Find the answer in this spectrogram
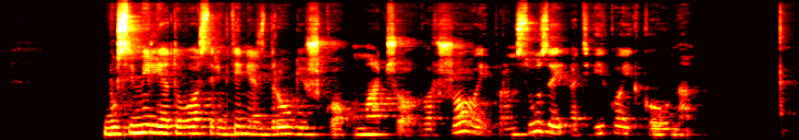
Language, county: Lithuanian, Tauragė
